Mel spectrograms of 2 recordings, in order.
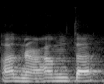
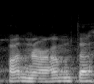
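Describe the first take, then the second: No difference in how they are said.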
